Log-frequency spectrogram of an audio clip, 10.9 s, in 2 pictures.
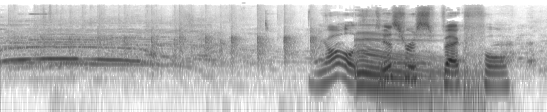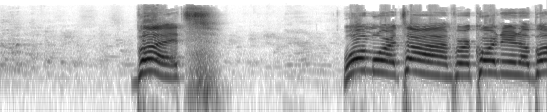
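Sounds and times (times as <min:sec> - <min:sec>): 
whoops and shouting voices: 0:00.0 - 0:01.7, 0:03.5 - 0:04.6
audience clapping and cheering: 0:00.0 - 0:04.4
speech: 0:03.1 - 0:05.2, 0:06.8 - 0:07.7, 0:08.9 - 0:10.9
laughter: 0:03.5 - 0:06.5.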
